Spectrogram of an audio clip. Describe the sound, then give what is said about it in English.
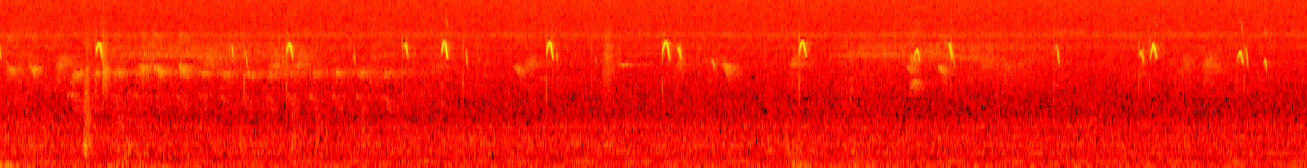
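Thin, high-pitched calls of baby birds repeat in quick, uneven bursts across the whole clip, fairly faint over a steady low rumble of background noise. “These are the calls of the baby birds.”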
